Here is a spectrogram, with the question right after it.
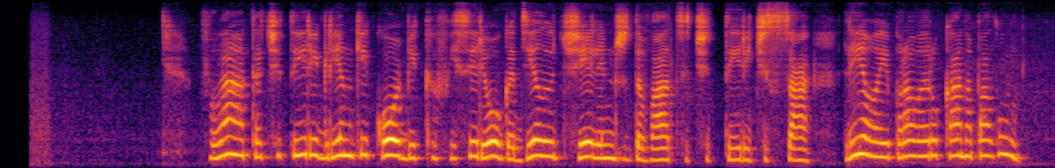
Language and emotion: Russian, positive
